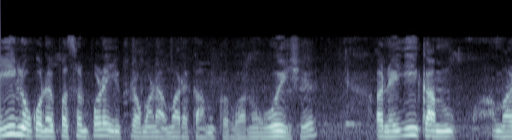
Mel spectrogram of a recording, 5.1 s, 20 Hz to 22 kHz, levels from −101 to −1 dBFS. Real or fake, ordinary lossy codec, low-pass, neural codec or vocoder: fake; none; 7.2 kHz; vocoder, 44.1 kHz, 128 mel bands, Pupu-Vocoder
